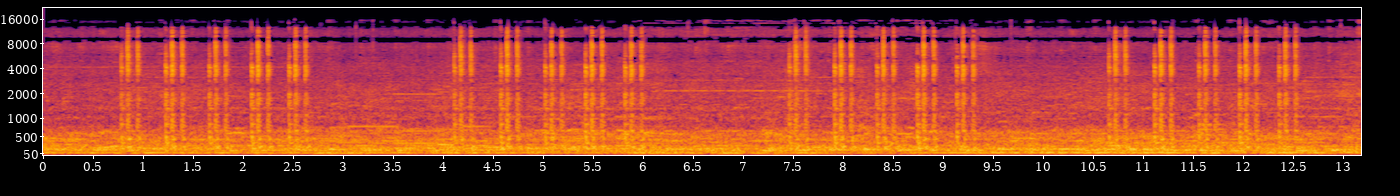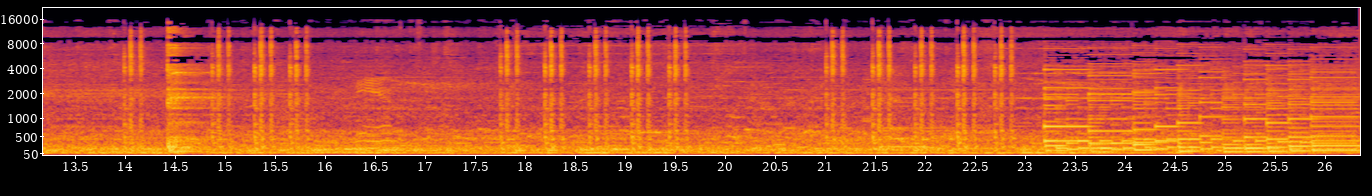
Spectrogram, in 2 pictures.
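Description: Jumpin Jalapeños video slot machine spinning again and again: each spin ends in a quick run of clicks as the reels stop one after another, the runs coming about every three seconds, with one louder click about halfway through. Underneath is the steady low din and chatter of a casino floor.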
